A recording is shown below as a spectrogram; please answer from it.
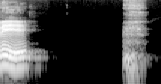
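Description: A man's voice trailing off at the end of a word, then after a pause a short, audible breath near the end.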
